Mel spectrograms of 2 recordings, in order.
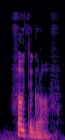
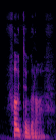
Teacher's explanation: Three syllables, and naturally we slightly emphasize the first one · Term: nabr on the first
